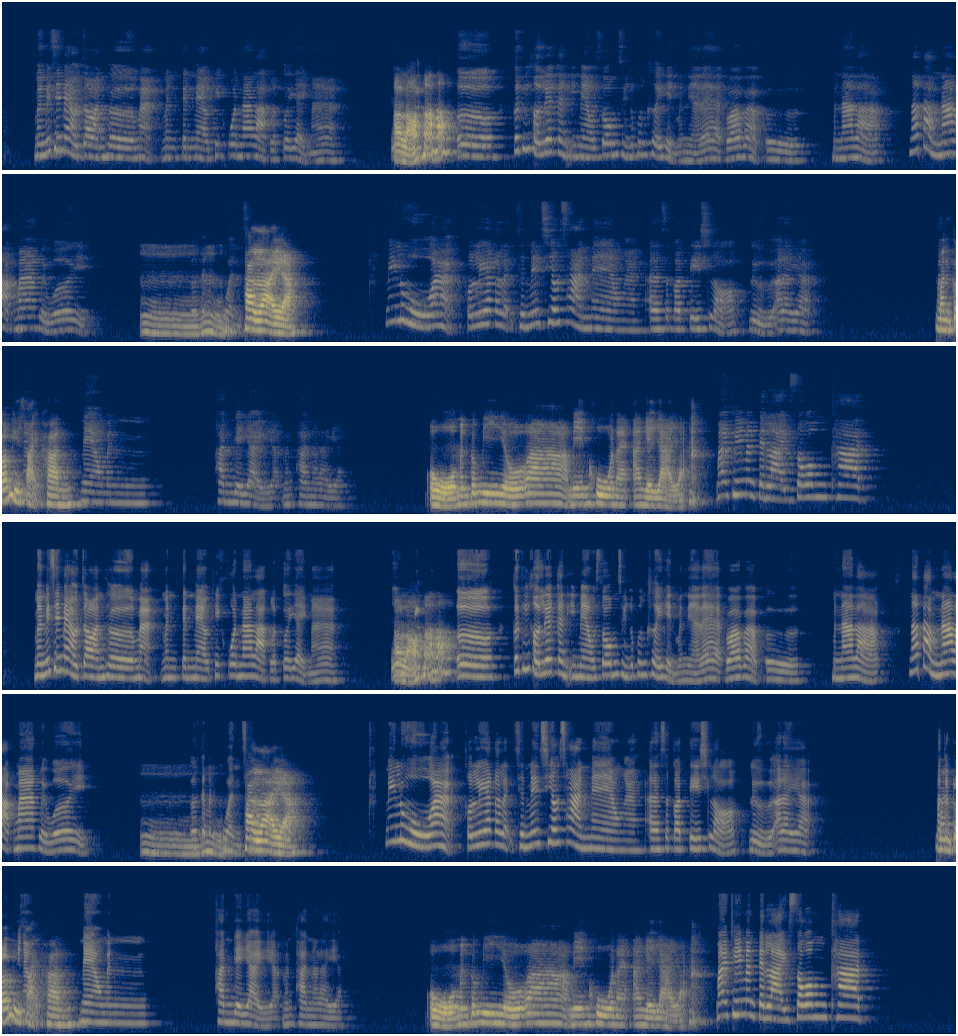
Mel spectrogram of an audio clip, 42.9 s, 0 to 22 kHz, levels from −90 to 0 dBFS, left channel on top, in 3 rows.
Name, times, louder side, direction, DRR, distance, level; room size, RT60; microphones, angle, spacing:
voice 1, 0.5-5.0 5.8-6.6 6.8-7.4 7.7-12.0 12.5-13.2 13.6-15.6 17.1-18.2 19.8-26.4 28.3-29.2 29.8-30.8 31.8-33.7 39.3-41.5, right 8 dB, 70° right, 13 dB, 0.4 m, -36 dB
voice 2, 5.9-6.7 16.4-18.8 28.3-29.7 35.0-39.1, left 3 dB, 20° left, 8 dB, 0.4 m, -27 dB
5.8 x 4.3 x 5.4 m, 0.62 s
head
